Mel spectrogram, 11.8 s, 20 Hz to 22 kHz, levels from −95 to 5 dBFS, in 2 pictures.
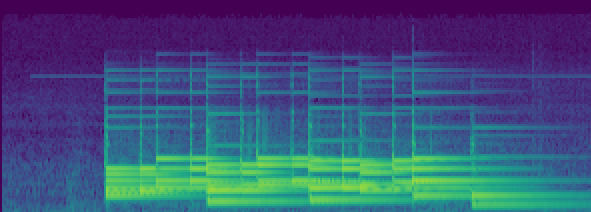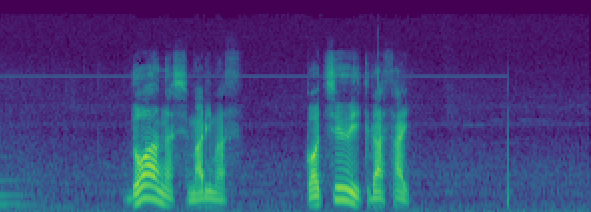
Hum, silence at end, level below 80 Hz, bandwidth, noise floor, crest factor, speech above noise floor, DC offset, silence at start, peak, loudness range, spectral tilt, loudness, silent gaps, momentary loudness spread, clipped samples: none; 1.85 s; -64 dBFS; 9.2 kHz; -58 dBFS; 18 dB; 38 dB; under 0.1%; 1.05 s; 0 dBFS; 9 LU; -6 dB/octave; -17 LUFS; none; 12 LU; under 0.1%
